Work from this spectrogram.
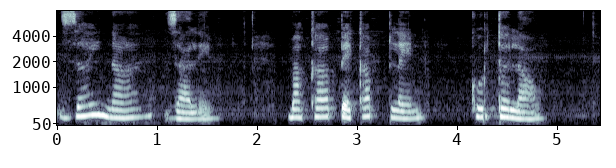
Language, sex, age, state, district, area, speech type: Goan Konkani, female, 30-45, Goa, Salcete, rural, spontaneous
